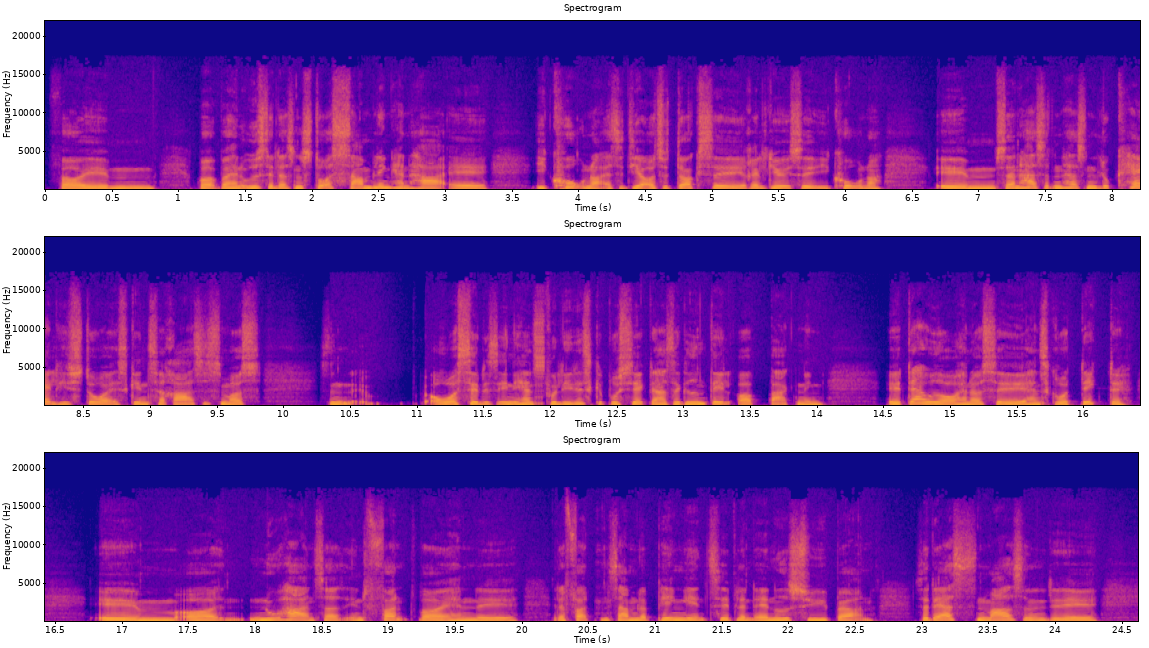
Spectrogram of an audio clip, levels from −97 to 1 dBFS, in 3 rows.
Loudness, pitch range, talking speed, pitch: -25 LUFS, 185-230 Hz, 200 wpm, 205 Hz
